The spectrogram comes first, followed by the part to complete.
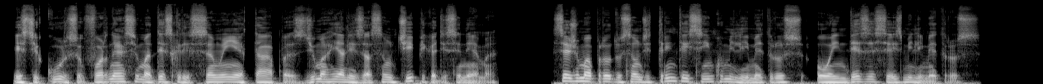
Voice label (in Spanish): locutor de brasil; locutor nativo de Brasil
